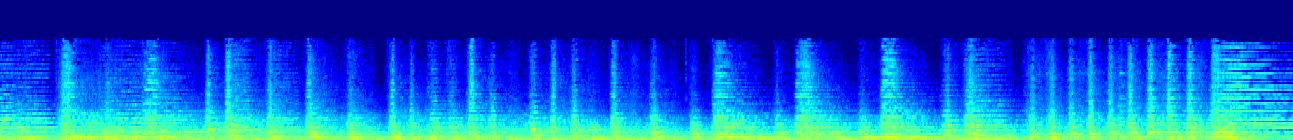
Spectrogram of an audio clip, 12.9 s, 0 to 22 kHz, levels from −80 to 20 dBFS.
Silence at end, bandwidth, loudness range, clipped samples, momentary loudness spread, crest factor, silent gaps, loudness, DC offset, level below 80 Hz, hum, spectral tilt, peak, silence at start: 0 s; 16 kHz; 2 LU; under 0.1%; 4 LU; 18 dB; none; -24 LUFS; under 0.1%; -42 dBFS; none; -4.5 dB/octave; -8 dBFS; 0 s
